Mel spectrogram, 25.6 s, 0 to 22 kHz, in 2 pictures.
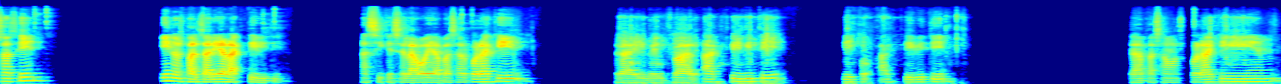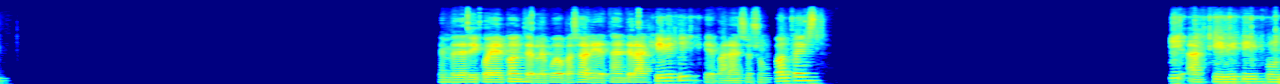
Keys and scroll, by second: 10.1 Return, 13.2 Return, 20.8 Return.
